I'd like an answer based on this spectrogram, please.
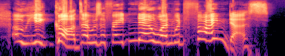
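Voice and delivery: very loud, high, ringing called-out voice. Voicing a voice from an orb, relieved at being found: voicing trapped Professor Scant. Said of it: "a voice rings out".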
